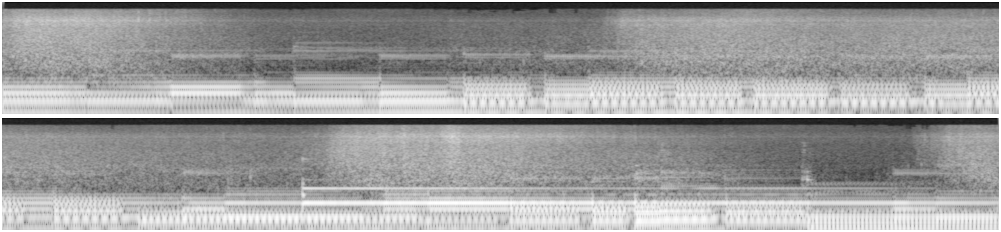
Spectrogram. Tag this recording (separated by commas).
Music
